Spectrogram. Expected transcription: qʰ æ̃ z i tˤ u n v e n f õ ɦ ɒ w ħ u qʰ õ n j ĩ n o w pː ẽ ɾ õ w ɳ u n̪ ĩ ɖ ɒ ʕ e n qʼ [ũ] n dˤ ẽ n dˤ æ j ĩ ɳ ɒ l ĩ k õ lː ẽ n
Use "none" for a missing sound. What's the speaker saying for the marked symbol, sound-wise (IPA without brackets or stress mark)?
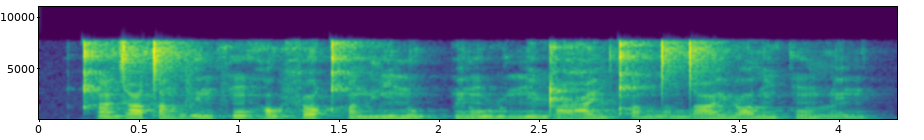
õ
